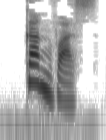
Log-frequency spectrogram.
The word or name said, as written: kanvas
